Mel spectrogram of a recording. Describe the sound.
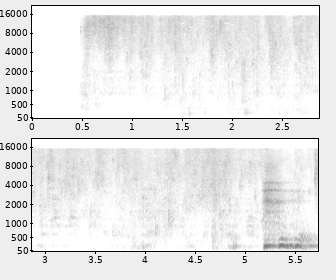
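Water pours to rinse a person's face during washing, a soft, steady splashing hiss that runs evenly after a brief silence and swells slightly near the end.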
